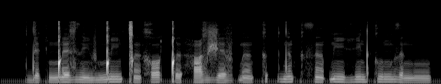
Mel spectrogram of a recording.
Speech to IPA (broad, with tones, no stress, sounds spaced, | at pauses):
d ɛ˨ k ŋ͡ǃ ɛ˧ z ð ĩ˨ v ŋ͡ǃ ĩ˦ ǀ ə̃˨ x ɔ˦ ǃ ə˨ h ɑ˦ z ʒ ɛ˦˨ v ɓ ə̃˦˨ k | d ə̃˦ k θ ə̃˧ ɓ ĩ˦˨ ɦ ĩ˦ d k u˦ ŋ ð ə˧ ŋ u˧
